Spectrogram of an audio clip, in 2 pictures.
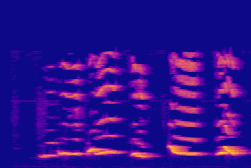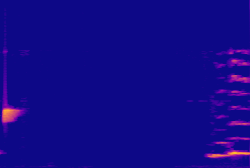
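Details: Clear whistled caroling of an American robin: five quick liquid phrases, then a single sharp high squeak, a pause of over two seconds, and one more phrase starting; background silent.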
